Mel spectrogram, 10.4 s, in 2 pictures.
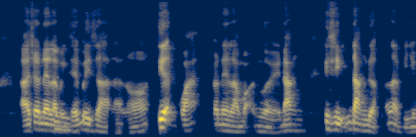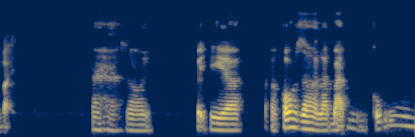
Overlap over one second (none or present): none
